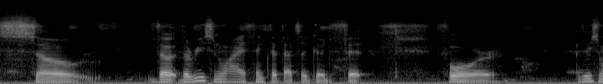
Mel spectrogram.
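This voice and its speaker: With an American accent, the voice has a dark, mellow tone, vocal fry and very wide pitch swings, with audible room echo. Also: man. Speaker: podcast host. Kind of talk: casual monologue podcast. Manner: quiet, hushed; hesitant, many fillers.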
